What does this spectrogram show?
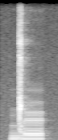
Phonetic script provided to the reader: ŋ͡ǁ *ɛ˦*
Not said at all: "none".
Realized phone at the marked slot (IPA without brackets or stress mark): ɛ˦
